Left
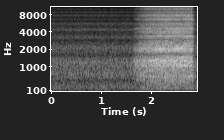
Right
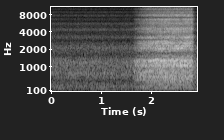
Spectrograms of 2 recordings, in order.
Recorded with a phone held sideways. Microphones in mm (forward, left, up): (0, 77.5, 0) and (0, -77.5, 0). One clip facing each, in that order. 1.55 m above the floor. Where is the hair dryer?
15° right (ahead or behind), 1.5 m.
